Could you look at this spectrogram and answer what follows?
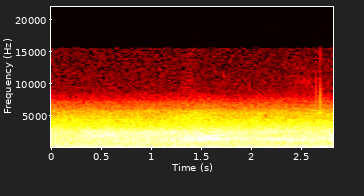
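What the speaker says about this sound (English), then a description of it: "As this 22-year-old 777-200 is rolling down runway 18 left" A 22-year-old Boeing 777-200 rolling down runway 18 Left at Amsterdam Schiphol in rain and spray gives off a steady, loud wash of jet engine roar with no voices.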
